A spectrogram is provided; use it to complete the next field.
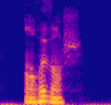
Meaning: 1. however 2. on the other hand
- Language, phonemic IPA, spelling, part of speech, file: French, /ɑ̃ ʁ(ə).vɑ̃ʃ/, en revanche, adverb, Fr-en revanche.ogg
